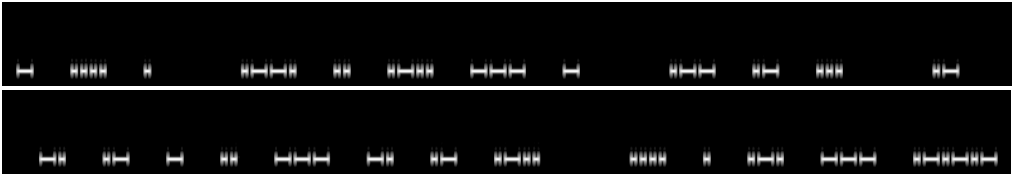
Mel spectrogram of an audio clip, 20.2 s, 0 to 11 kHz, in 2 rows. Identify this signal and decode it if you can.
Morse code, heard as a keyed tone, about 25 wpm, spaced as for 15 wpm, 600 Hz. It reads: THE PILOT WAS A NATIONAL HERO.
